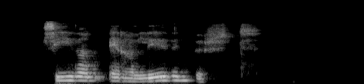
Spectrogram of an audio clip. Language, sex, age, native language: Icelandic, female, 40-49, Icelandic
